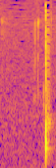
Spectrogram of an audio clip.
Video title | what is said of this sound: 'SAFE' BOOK | sounds kind of hollow whenever you flick it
